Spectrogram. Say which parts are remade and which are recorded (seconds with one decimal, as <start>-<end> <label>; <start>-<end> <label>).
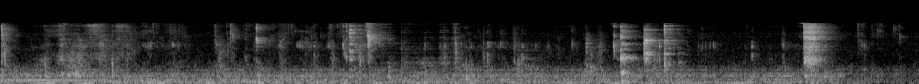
0.0-3.8 recorded; 3.8-4.6 remade; 4.6-9.2 recorded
